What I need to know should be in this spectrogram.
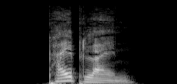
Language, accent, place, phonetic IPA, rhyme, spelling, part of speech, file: German, Germany, Berlin, [ˈpaɪ̯plaɪ̯n], -aɪ̯plaɪ̯n, Pipeline, noun, De-Pipeline.ogg
- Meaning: pipeline (conduit made of pipes used to convey petroleum or gas)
